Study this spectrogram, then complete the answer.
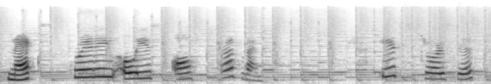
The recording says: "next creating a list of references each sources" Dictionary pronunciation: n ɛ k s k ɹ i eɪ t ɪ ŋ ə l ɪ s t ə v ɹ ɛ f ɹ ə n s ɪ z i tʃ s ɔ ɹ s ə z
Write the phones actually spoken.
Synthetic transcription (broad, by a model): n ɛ k s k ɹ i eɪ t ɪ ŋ ə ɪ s ə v ɹ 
